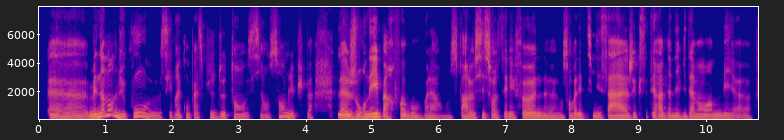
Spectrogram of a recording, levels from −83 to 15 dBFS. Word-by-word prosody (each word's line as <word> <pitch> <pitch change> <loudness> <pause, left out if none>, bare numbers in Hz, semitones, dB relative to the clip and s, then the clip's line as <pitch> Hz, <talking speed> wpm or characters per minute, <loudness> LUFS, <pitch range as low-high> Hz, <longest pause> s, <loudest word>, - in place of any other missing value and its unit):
Heu, 160 -4 0
mais 185 +2 +6
non, 245 +6 +7
non, 340 -4 +3
du 200 -5 +4
coup, 240 +2 +1
heu, 165 -3 -6
c'est 170 - -6
vrai 180 +3 -5
qu'on 185 -4 -7
passe 160 +1 -8
plus 170 +1 -8
de 170 0 -3
temps 185 +2 -7
aussi 160 +1 -7
ensemble 230 +6 -2
et 165 - -5
puis - - -8
ben, 145 - -9 0.4
la 185 0 +6
journée 185 +4 +7
parfois 180 0 0
bon, 160 -4 -4
voilà, 145 -1 -6
on 130 - -12
se 145 - -6
parle 150 -2 0
aussi 145 +4 0
sur 155 -3 +1
le 135 - -4
téléphone, 155 +5 0
heu, 150 0 -5
on 150 - -7
s'envoie 145 -1 -3
des 140 - 0
petits - - -6
messages 155 +1 +3
et 145 - -4
cetera 170 +2 -2
bien 155 -2 -4
évidemment, 165 +4 -1
hein, - - -3
mais, 160 -3 -3
heu, 145 - -9
165 Hz, 245 wpm, -25 LUFS, 150-180 Hz, 0.4 s, non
